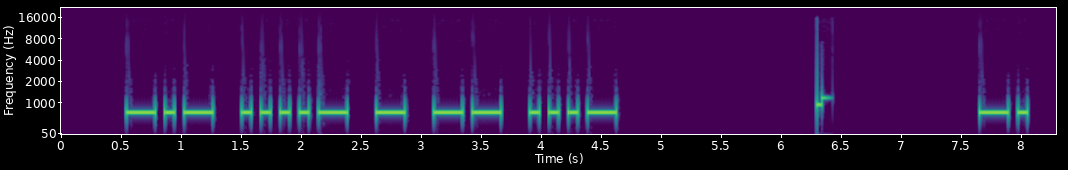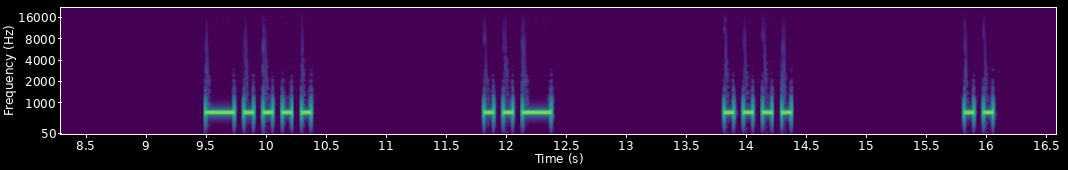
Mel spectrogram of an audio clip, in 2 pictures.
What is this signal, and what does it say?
Morse code, heard as a keyed tone, about 15 wpm, spaced as for 8 wpm, 700 Hz. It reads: K4TMV N6UHI
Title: USA Call Signs - 5 Characters - 6x Character Spacing - 15wpm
